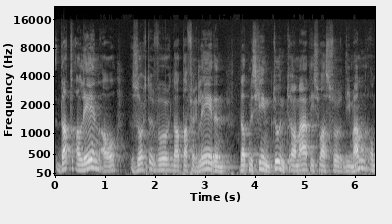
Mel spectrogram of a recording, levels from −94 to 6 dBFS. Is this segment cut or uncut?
uncut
